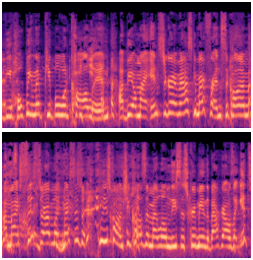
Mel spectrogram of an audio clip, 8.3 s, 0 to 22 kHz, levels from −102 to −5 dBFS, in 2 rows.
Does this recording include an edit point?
no; 0 cuts

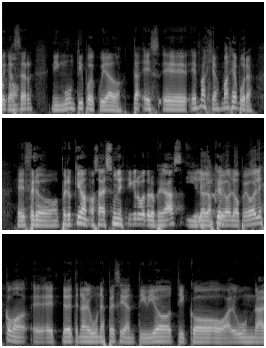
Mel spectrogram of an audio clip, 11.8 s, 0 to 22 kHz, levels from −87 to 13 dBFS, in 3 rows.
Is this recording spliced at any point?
no; 0 cuts

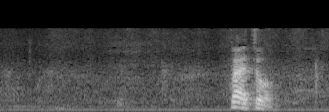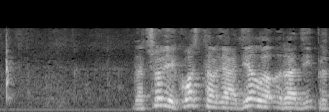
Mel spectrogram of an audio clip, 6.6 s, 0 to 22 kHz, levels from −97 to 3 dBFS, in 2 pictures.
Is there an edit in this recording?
no; 0 cuts

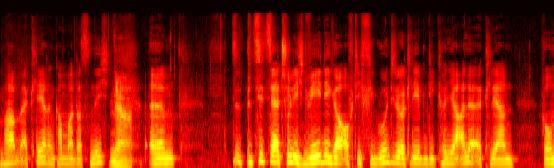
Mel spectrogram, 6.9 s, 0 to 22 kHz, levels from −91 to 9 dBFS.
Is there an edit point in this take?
no; 0 cuts

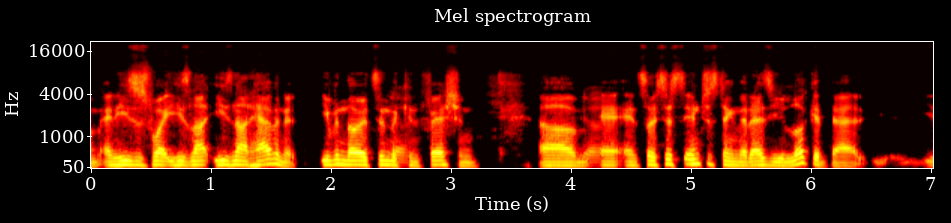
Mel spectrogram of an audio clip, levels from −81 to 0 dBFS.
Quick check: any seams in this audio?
no; 0 cuts

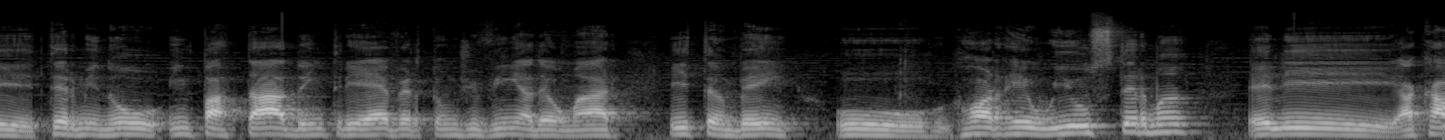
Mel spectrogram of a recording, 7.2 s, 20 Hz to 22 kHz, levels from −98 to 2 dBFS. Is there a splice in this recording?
no; 0 cuts

